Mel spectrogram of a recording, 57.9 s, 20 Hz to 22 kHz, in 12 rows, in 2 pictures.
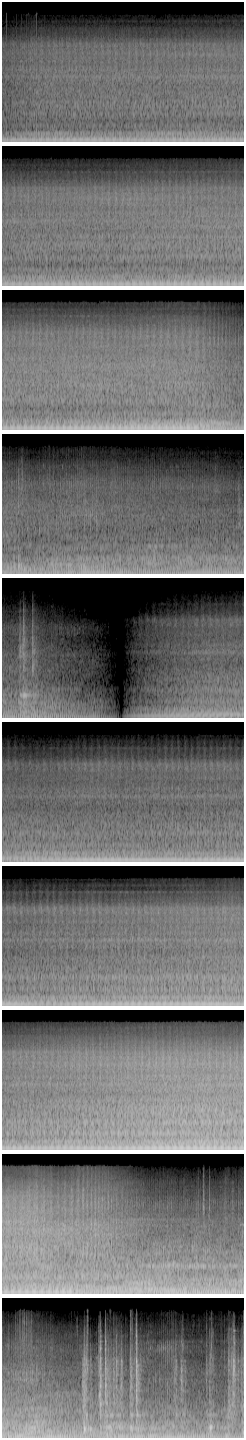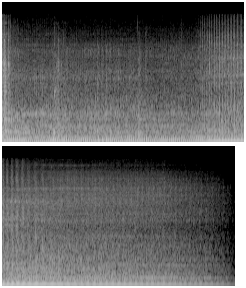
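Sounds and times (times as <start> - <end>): roller rolling over soil: 0.0 - 1.2, 41.2 - 52.6
tractor diesel engine: 0.0 - 57.9.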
